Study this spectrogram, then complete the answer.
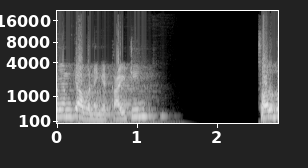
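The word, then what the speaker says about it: chitin: देखो काइटिन को हम प्रोनाउंसिएशन में और क्या बोल सकते हैं, चीटिन भी पढ़ सकते हैं या नहीं पढ़ सकते, ऑब्वियसली पढ़ सकते हैं, चीटिन भी कह सकते हैं।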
